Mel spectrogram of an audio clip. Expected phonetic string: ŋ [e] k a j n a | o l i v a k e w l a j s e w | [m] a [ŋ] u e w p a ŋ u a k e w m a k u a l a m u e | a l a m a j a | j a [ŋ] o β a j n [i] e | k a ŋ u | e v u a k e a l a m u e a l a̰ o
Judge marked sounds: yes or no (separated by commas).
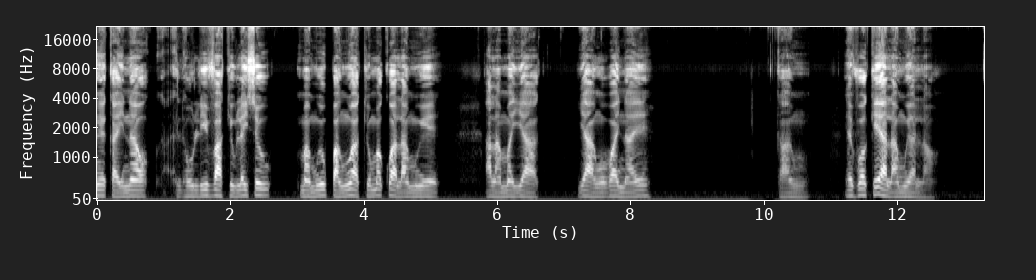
yes, yes, no, yes, no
